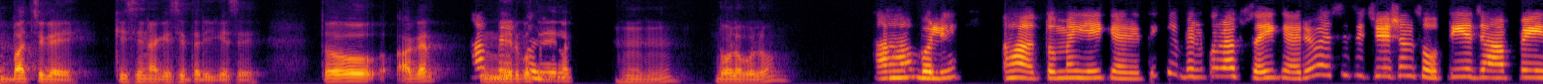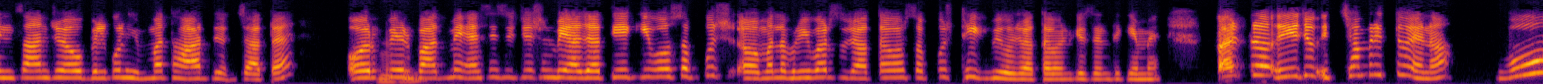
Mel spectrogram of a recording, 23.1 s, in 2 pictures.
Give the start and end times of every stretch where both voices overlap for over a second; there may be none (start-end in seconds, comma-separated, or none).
none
